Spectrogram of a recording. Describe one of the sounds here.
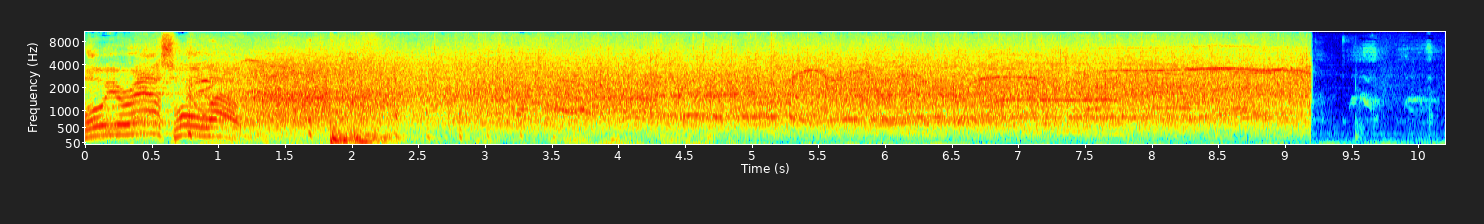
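An audience laughs loudly through a loudspeaker.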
